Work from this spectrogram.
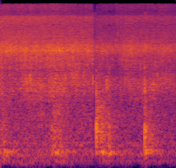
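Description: Onion is sautéed in a hot pan, giving a bright, steady sizzle with two or three soft stirring scrapes, close and moderately quiet, with no talking.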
